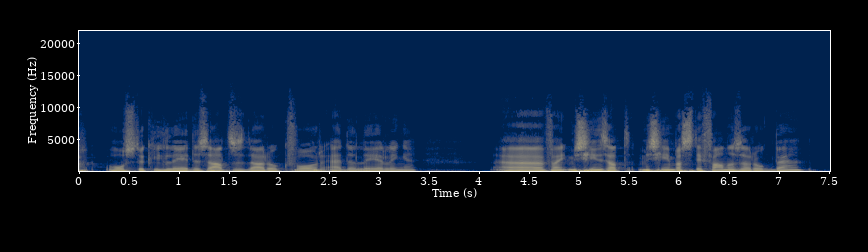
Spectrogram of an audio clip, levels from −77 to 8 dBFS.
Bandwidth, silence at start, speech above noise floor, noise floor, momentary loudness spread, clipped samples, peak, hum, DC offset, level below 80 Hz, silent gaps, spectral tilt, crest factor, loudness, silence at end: 10 kHz; 0 s; 39 dB; -63 dBFS; 8 LU; under 0.1%; -8 dBFS; none; under 0.1%; -44 dBFS; none; -6 dB/octave; 18 dB; -26 LUFS; 0.25 s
